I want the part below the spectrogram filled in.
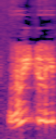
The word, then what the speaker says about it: Wheatley: Wheatley Press. – Weekly? Spell it, please. – W-H-E-A-T-L-E-Y. – Oh, like wheat. Wheat.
